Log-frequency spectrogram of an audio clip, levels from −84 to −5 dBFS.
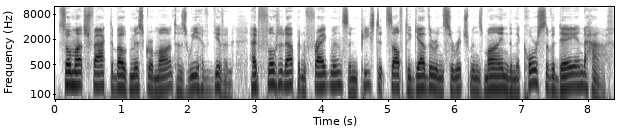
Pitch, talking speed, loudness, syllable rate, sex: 135 Hz, 230 wpm, -19 LUFS, 5.4 syllables/s, male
